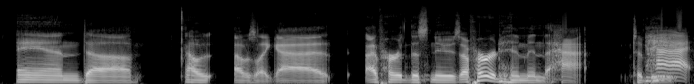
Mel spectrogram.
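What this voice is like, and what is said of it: Thick accent. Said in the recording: “my thick accent... This heat is really bringing it out for you.”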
